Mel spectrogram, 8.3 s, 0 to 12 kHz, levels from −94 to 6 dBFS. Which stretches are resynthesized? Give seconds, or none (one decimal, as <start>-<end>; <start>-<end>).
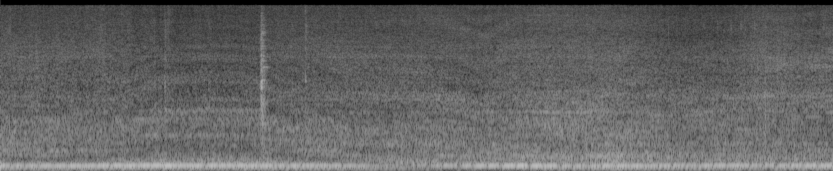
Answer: none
